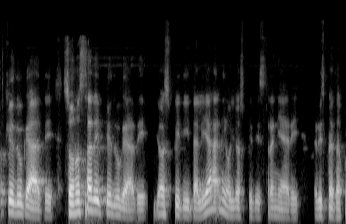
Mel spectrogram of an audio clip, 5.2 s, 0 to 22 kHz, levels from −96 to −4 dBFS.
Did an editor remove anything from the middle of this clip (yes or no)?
yes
